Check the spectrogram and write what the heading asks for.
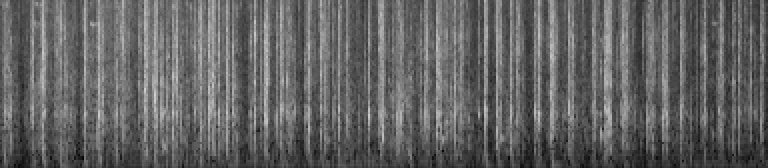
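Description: A horse, given its head by its rider on a morning of departure, gallops in a fast, steady drumming rhythm of dense, sharp impacts, fairly loud, continuing for several seconds with no voices.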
